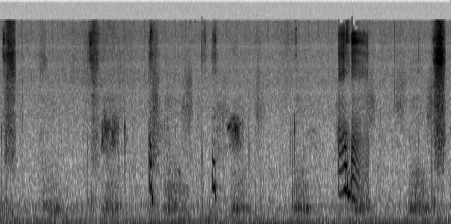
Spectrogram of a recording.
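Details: Golden Retriever puppies on their second day of life give soft, short squeaks and whimpers with faint snuffling between, while competing to feed at their mother's teats.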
